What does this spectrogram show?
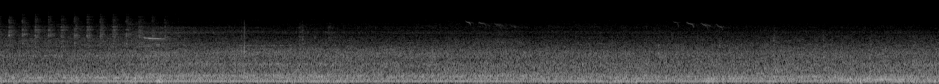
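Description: Steady hum and rumble of an electric train at the station, with a constant low tone and no wheel squeal. Two faint short high chirps come about five and seven seconds in.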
